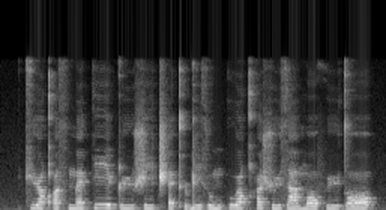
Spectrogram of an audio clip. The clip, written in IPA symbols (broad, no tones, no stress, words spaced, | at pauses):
t͡ɕyːqʼosmɛkiː ʈyːʃi t͡ʃʼɛkʼʉɖisum kuːqʰʉʃy zamɔ fyːdɔ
